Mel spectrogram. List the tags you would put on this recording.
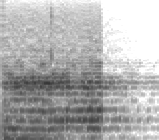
Sound effects > Electronic / Design
alert
confirmation
digital
interface
message

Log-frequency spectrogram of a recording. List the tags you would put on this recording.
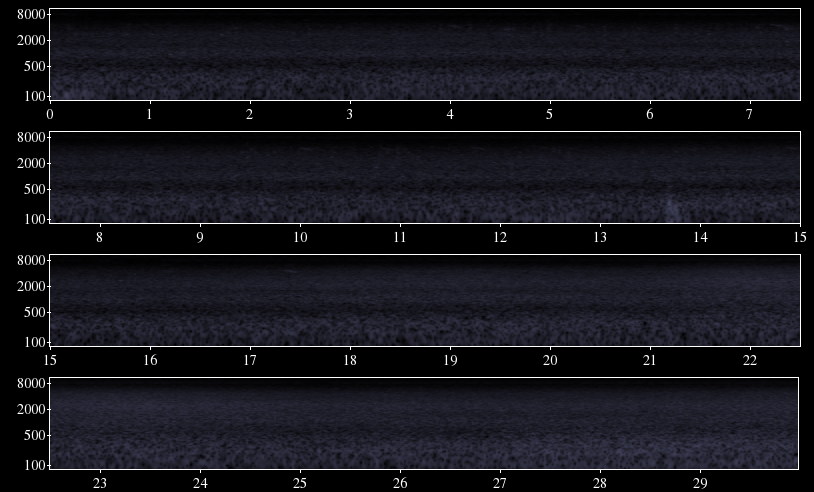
Soundscapes > Nature
data-to-sound
raspberry-pi
sound-installation
modified-soundscape
alice-holt-forest
artistic-intervention
field-recording
nature
natural-soundscape
weather-data
Dendrophone
phenological-recording
soundscape

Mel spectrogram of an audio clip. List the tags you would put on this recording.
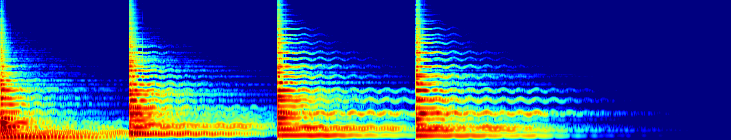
Sound effects > Electronic / Design
Futuristic
Game
Sound-Effects
Video

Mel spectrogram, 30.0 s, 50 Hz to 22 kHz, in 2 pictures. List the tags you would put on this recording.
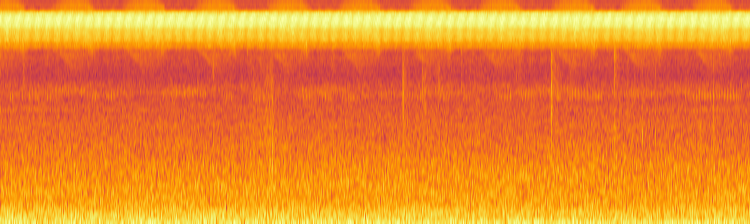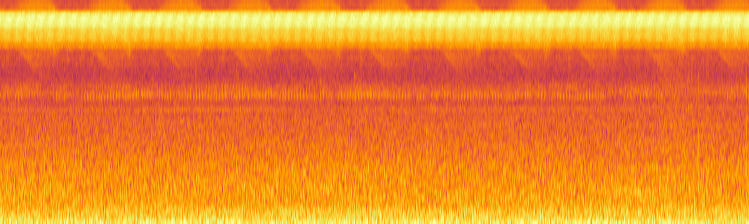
Soundscapes > Nature
2025
81000
Albi
August
City
Early-morning
France
FR-AV2
insect
insects
Mono
night
NT5o
Occitanie
Omni
Rode
Single-mic-mono
Tarn
Tascam

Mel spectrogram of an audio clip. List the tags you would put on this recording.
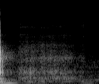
Sound effects > Human sounds and actions
cut
desk
knife
move
wood

